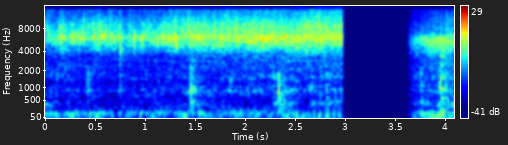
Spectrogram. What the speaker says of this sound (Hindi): 1 सेकंड बस आपको इसको ऐसे फ्राई कर लेना है।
